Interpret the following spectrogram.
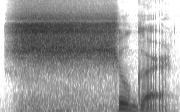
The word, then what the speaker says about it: sugar: The word sugar starts with the letter S, but they don't say sugar. It's a very common mistake. Okay, but it's sugar.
